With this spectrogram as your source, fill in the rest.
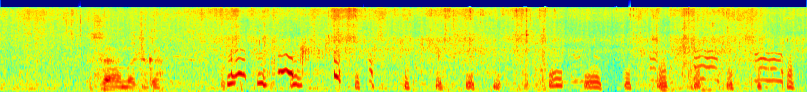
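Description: Puppies whimper and squeal close by.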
